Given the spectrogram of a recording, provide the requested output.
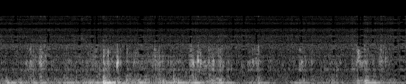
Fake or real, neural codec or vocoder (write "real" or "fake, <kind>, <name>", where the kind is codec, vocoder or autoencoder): real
